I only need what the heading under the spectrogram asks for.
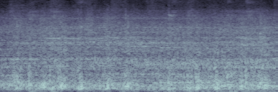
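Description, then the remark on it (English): A train rolls steadily past at a suburban train station at Broadmeadows in Melbourne's north, Victoria, its cars producing a loud, continuous rumble with a faint rhythmic clatter of wheels on track throughout. No one speaks. “It looks like so many other suburban train stations.”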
